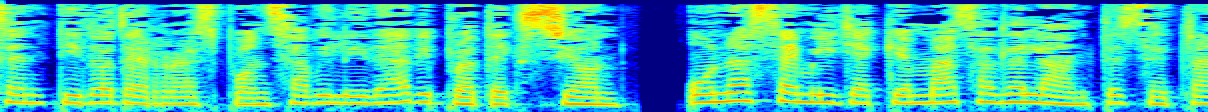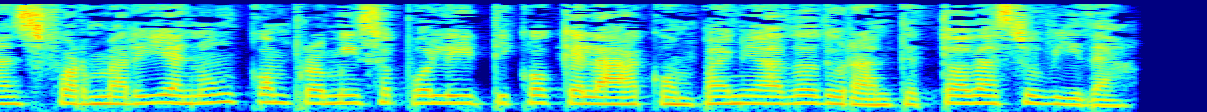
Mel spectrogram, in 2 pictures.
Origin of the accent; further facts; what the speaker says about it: Beirut, Beirut Governorate, Lebanon; moved away as an adult; now in Barcelona, Spain; difícil decisión de dejar Beirut para irme a Barcelona, fue la primera vez que presencié una guerra en mi país sin estar lo suficientemente cerca para ayudar y acompañar a la comunidad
